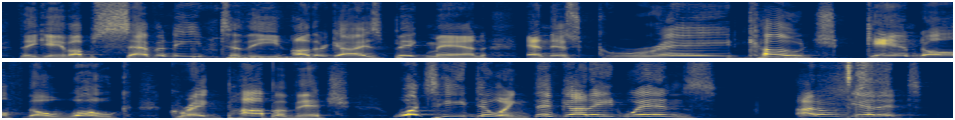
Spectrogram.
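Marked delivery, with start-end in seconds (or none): 8.4-11.7 open, carried-away shouting, raised and pitched up. Ranting about a basketball team's coach, yelling. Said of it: "I'm yelling".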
